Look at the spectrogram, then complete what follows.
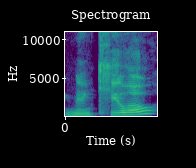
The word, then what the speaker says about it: Minchillo: Well, we're back with Donny Minchillo.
